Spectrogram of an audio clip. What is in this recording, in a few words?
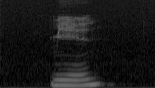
"min2", chinese pinyin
